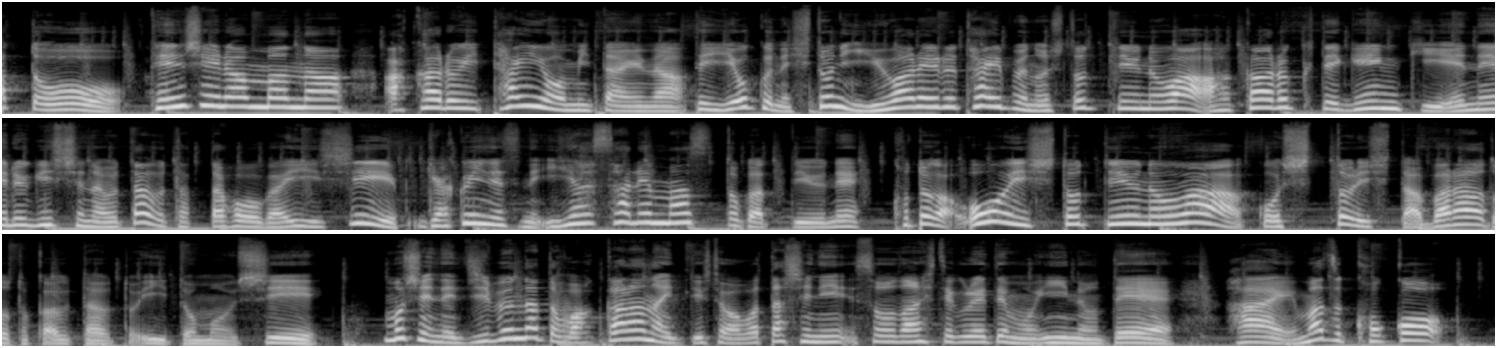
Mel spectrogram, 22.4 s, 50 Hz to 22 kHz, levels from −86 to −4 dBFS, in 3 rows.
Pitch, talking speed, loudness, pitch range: 220 Hz, 410 characters per minute, -21 LUFS, 180-280 Hz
